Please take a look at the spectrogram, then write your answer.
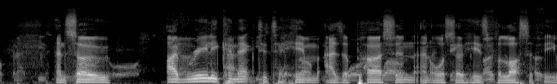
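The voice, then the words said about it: London British accent. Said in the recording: “my like London British accent”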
